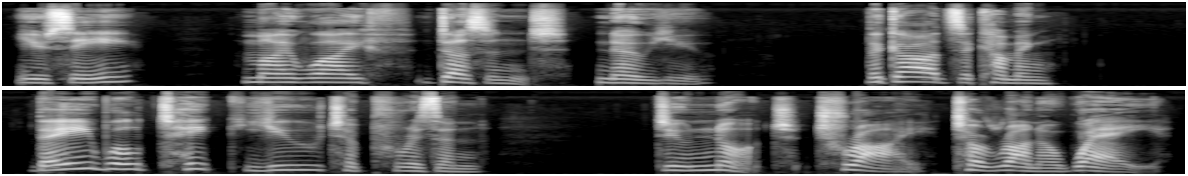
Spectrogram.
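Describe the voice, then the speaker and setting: Storybook: woman voicing a stern, loud commanding man, slow, dry. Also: lowish voice, lively intonation, clean tone, no echo. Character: harsh, angry grown man, a usurping brother.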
